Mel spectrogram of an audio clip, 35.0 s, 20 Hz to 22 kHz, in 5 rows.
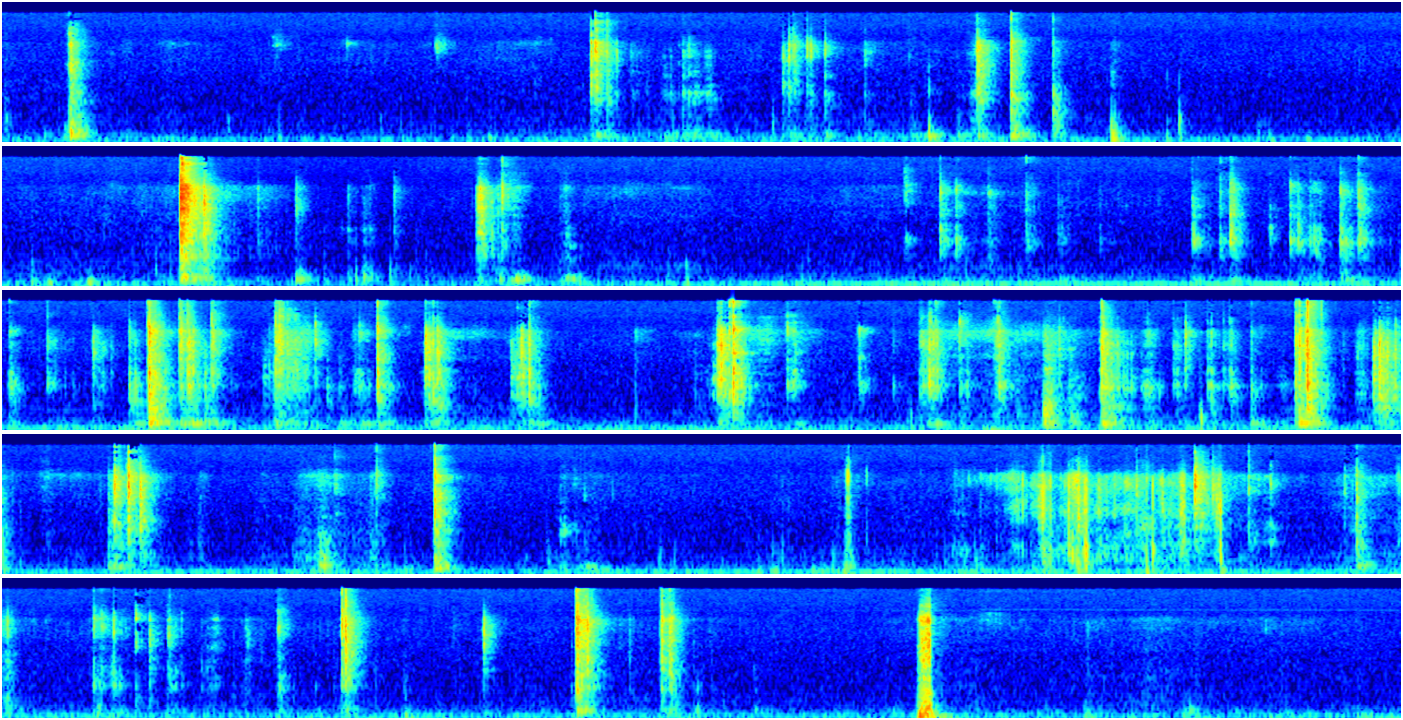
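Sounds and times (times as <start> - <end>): plastic pieces clicking: 2.9 - 5.3, 11.5 - 16.8, 17.5 - 21.8, 25.2 - 31.5.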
